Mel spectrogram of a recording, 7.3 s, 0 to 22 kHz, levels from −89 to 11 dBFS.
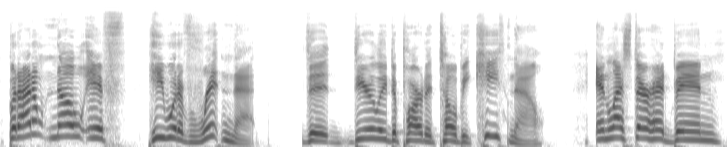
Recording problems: none

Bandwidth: 15 kHz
